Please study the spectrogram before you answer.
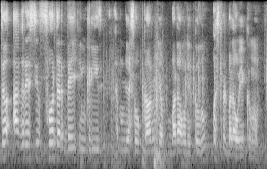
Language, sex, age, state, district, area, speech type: Kashmiri, male, 45-60, Jammu and Kashmir, Budgam, rural, spontaneous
